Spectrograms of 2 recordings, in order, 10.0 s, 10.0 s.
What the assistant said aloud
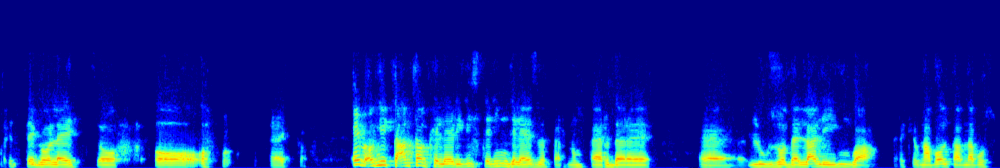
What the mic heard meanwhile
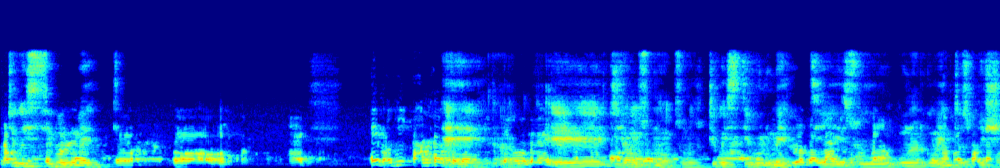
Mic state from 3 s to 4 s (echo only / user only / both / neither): echo only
